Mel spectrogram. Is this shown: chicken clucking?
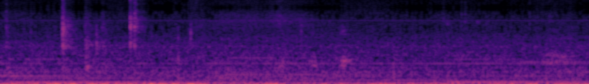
yes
